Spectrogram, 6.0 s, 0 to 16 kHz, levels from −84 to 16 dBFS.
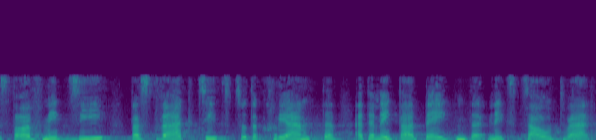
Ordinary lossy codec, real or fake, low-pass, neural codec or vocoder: none; fake; 7.2 kHz; codec, 16 kHz, 1.1 kbps, Voila-Tokenizer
